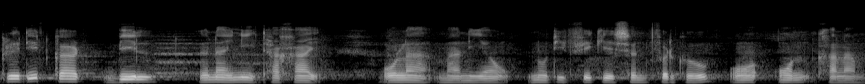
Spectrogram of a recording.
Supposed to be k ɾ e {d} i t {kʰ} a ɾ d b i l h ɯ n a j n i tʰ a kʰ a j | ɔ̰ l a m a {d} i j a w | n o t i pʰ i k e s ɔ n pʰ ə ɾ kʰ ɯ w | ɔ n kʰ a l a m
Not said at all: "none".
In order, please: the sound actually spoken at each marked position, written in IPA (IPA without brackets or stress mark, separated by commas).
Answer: d, k, n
